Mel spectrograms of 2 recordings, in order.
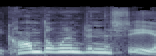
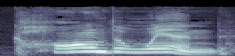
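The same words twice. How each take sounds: First: Said in the usual way. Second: "calmed the wind" stretched very slow, epic and grand; hammed-up movie-prophet weight on "calmed"; Charlton Heston grandeur. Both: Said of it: "a little, you know, Charlton Heston thing".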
